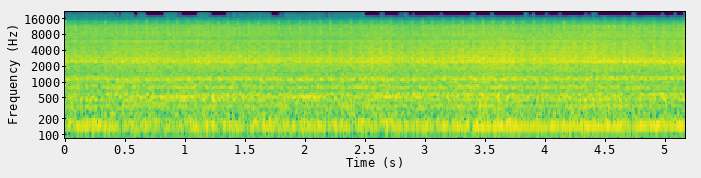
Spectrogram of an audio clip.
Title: 350z transmission 1jz vibration rattle noise when clutch not in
